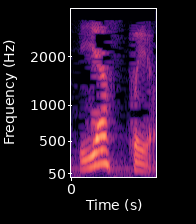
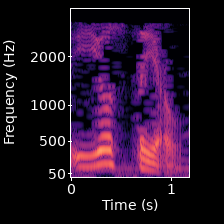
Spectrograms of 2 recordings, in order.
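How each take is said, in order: First: The first syllable has the vowel a. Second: The first syllable has the vowel u. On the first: The past form is not a four-letter verb. The speaker calls it right. "بفتح الأول" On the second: The past form would be a four-letter verb. The speaker calls it wrong. "حرف المضارع يضم"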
